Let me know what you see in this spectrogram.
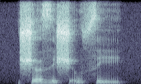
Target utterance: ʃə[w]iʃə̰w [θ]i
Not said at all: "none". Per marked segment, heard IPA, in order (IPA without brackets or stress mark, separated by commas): ð, θ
